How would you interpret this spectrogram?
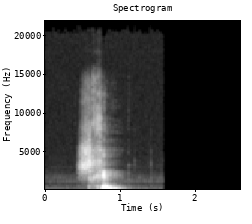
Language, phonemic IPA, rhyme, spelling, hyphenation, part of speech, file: Dutch, /sxɪm/, -ɪm, schim, schim, noun, Nl-schim.ogg
- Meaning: 1. shadow 2. apparition, ghost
